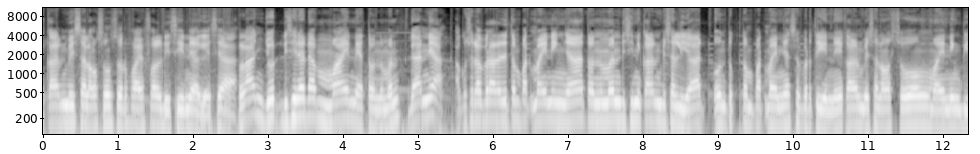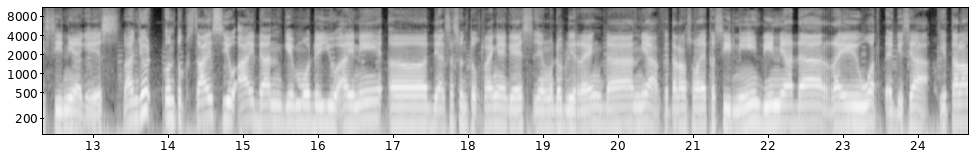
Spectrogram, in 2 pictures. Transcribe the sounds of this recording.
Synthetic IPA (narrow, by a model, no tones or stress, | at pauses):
kalanbisalaŋsʊŋsurfajfaldisiniaɡɛsjalaɲd͡ʒʊt̪̚disiniadamaɪnjat̪əmənt̪əməndanjaa̰kusudahbəɾadadit̪əmpat̪̚mainɪŋɲat̪əmənt̪əməndisinikalanbisaliɦat̪̚unt̪ʊk̚t̪əmpat̪̚mainɲasəpərt̪iːnikalanbisalaŋsʊŋmainɪŋdisinijaɡɛslaɲd͡ʒʊt̪̚unt̪ʊk̚sajsjuʔajdanɡemːodəjuajniədiaksɛsunt̪ʊk̚rɛŋjaɡɛsjaŋudahbəliɾɛŋdanjakit̪alaŋsʊŋajakəsinidiːniadarawɔrt̪̚jaɡɛsjakit̪ala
